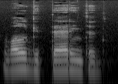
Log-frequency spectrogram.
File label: welcome livonian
